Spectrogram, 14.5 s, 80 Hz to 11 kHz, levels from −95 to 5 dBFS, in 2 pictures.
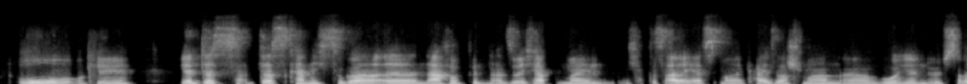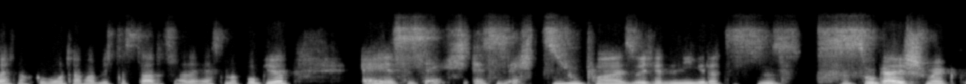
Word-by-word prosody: Oh, 175 - +5
okay. 150 - -2 0.4
Ja, 130 -1 +5
das 185 +8 +1
das 185 +4 +4
kann 180 0 +1
ich 170 -1 -3
sogar, 145 -3 +5
äh, - - -1
nachempfinden. 135 -2 +1
Also, 120 - -2
ich 130 +4 -1
habe 150 - +5
mein 130 -2 -2
ich - - -15
habe - - -24
das - - -12
allererste - - +3
Mal 155 +1 -2
Kaiserschmarrn, 150 +1 -1
äh, 130 -3 -2
wo 125 +1 +1
ich - - -2
hier 130 - -1
in 130 +2 -3
Österreich 165 +1 -2
noch 150 -1 -10
gewohnt 150 +1 -4
habe, 150 -1 -4
habe 145 -1 -4
ich 140 - -11
das 145 +1 -15
da 140 0 +3
das 140 0 -18
allererste 155 0 -6
Mal 140 - -5
probiert. 145 +6 +2 0.5
Ey, - - -2
es 110 -1 -5
ist 115 - -7
echt - - -8
es - - -7
ist - - -8
echt - - -10
super. 135 -1 0
Also, 115 -1 0
ich 125 - 0
hätte 125 -2 -1
nie 125 +1 +2
gedacht, 125 -2 -1
dass 135 0 -16
es 125 -3 -7
dass - - -10
es 125 -3 -4
so 135 -1 +2
geil 135 +3 +9
schmeckt. 125 -5 -1
140 Hz, 235 wpm, -23 LUFS, 130-150 Hz, 0.5 s, geil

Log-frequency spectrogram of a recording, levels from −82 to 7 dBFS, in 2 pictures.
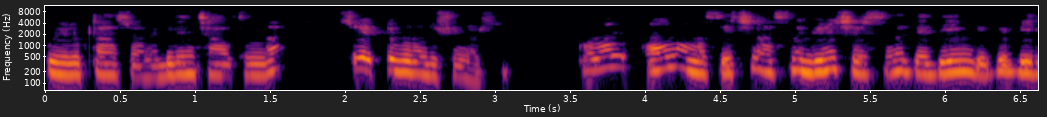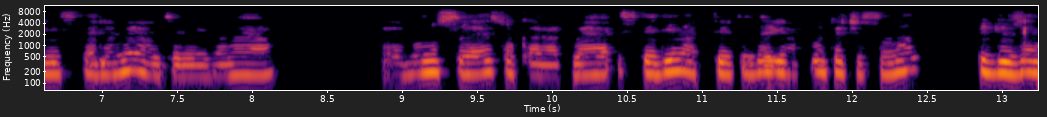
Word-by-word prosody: uyuduktan 170 -2 +2
sonra 150 -3 -6
bilinçaltında 165 0 -1 0.4
sürekli 430 - +4
bunu 185 -3 +2
düşünürsün. 150 +6 -9 0.5
Bunun 255 +4 -3
olmaması 215 -6 +2
için 240 - +1
aslında 200 +1 0
gün 200 +2 +8
içerisinde, 195 -3 +1
dediğin 185 +3 +3
gibi, 180 +4 0
bir 185 -1 +5
listeleme 175 +2 -2
yöntemiyle 155 -4 -5
veya, 165 +1 -5 0.7
ııı, - - -15
bunu 195 +2 +3
sıraya 195 -2 0
sokarak 165 -6 -6
veya 170 +1 -2
istediğin 200 -1 +2
aktiviteleri 180 -1 0
yapmak 190 +2 -2
açısından 180 +4 -2 0.4
bir 205 -4 +4
düzen 190 +1 +6
180 Hz, 130 wpm, -29 LUFS, 170-200 Hz, 0.7 s, gün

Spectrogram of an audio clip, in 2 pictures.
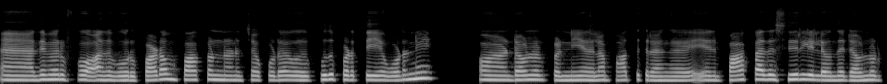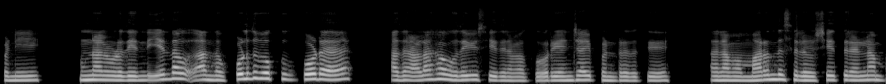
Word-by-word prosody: அ - - +1 0.2
அதேமாதிரி 225 +1 +2
ஃபோ 220 -1 -2
அது 200 0 +1
ஒரு 190 -1 +1
படம் 230 +3 +2
பார்க்கணும் 215 0 0
நெனைச்சா 200 0 -3
கூட, 200 - -3 0.2
ஒரு 195 -1 +1
புது 230 +2 +2
படத்தையே, 205 -1 0
உடனே 245 +7 +2 0.6
அ, - - +1 0.3
டவுன்லோட் 215 0 +1
பண்ணி, 195 0 0
அதெல்லாம் 195 0 -1
பாத்துக்கிறாங்க. 200 -2 -3 0.3
எ - - 0 0.2
பாக்காத 225 +1 +2
சீரியல்ல 230 -3 +2
வந்து, 195 0 0
டவுன்லோட் 195 +1 0
பண்ணி, 190 0 0 0.5
முன்னால 210 0 +3
உள்ளது 195 0 +2 0.3
எந்த 265 +3 +1 0.3
அந்த 205 -1 +1 0.2
பொழுதுபோக்குக்கு 260 -3 +2
கூட, 245 0 +6 0.7
அதை 200 0 0
அழகா 225 +4 +1
உதவி 205 +2 +1
செய்யுது 185 -2 -1
நமக்கு. 175 0 -6
ஒரு 185 0 0
என்ஜாய் 205 +1 0
பண்ணுறதுக்கு. 180 -1 -2 0.5
அது 190 0 0
நம்ம 190 0 +2 0.2
மறந்த 225 +3 +3
சில 200 -2 0
விஷயத்துலலாம் 200 +1 -1
205 Hz, 145 wpm, -22 LUFS, 195-220 Hz, 0.7 s, கூட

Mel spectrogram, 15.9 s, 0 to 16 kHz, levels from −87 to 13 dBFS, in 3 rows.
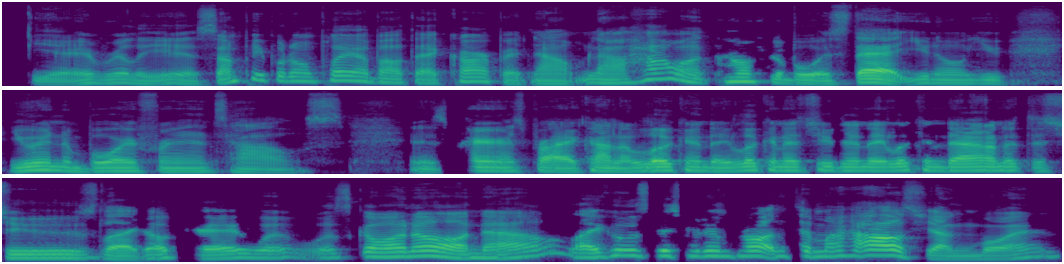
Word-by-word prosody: Yeah, 75 -2 -7
it 100 +7 -4
really 100 -5 -5
is. 85 -6 -6
Some 160 - -2
people 175 -3 -6
don't 150 -2 -4
play 175 +2 -1
about 120 -8 -3
that - - -4
carpet. 140 -12 -3
Now 85 0 -3
now, 105 -2 -3
how 215 - -1
uncomfortable 135 -9 -1
is 80 0 -4
that? 120 +6 +6
You 110 - -5
know, 95 -2 -5
you 95 0 -7 0.3
you're 115 +6 +2
in 125 -2 0
a 105 - -2
boyfriend's 95 -1 -2
house, 75 -6 -9 0.3
and - - -8
his 75 - -9
parents 110 -3 +2
probably 90 -3 +2
kinda 95 -1 0
looking, 115 +3 +2
they 100 -2 -1
looking 120 +1 0
at 115 -1 -1
you, 120 - -1
then 115 -1 -2
they 110 -1 +3
looking 115 0 -2
down 115 +1 +4
at 115 - -2
the 100 - -8
shoes, 125 +3 -2
like, 95 -4 +2
"Okay. 125 -2 0
What 135 +1 -3
what's 140 0 -9
going 170 +2 +2
on 170 -9 +5
now? 155 - 0
Like, 150 -4 +2
who's 210 0 -1
this 195 -1 -1
being 190 -1 -2
brought 190 +1 +3
into 180 +1 -4
my 180 +2 -2
house, 210 0 +6
young 95 0 -2
boy?" 105 +7 -2
115 Hz, 225 wpm, -24 LUFS, 100-145 Hz, 0.3 s, that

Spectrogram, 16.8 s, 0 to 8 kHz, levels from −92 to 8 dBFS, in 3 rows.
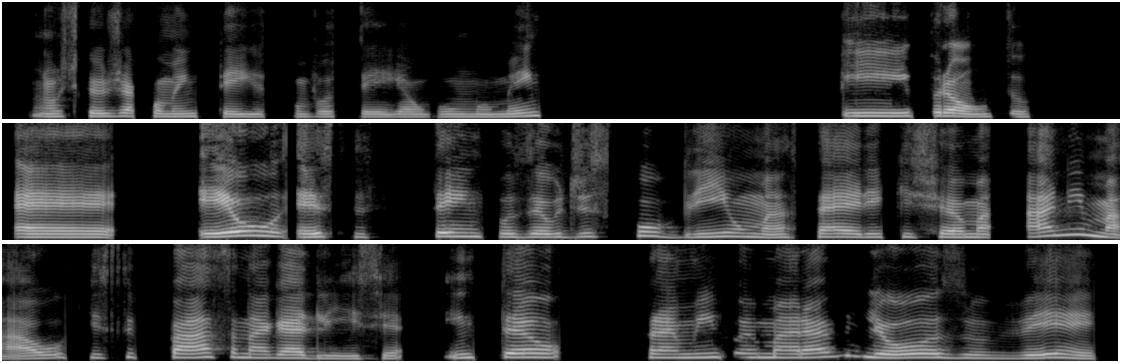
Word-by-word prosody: acho 185 0 -7
que - - -3
eu 195 - -1
já 205 +1 -3
comentei 180 -2 -5
isso 170 - -10
com 175 - -11
você 175 0 -11
em 165 0 -6
algum 165 +1 -7
momento. 175 +7 -4 1.5
E 215 0 0
pronto, 180 -5 0 0.5
eh. 210 -1 +5 0.4
Eu 285 +6 +8
esses 220 -1 0 0.3
tempos, 250 -4 +2
eu 220 0 +1
descobri 235 0 -3
uma 210 -5 -2 0.2
série 225 -1 +2
que 230 - -9
chama 210 -1 -1 0.2
Animal 280 - 0
que 240 - -10
se 255 +5 -13 0.2
passa 270 +2 +2
na 240 -3 0
Galícia, 190 -4 -1 0.2
então, 265 +2 +2 0.4
pra 245 -1 0
mim 260 +3 -2
foi 270 -2 -6
maravilhoso 255 - +1
ver 205 +2 -1
220 Hz, 125 wpm, -22 LUFS, 195-250 Hz, 1.5 s, Eu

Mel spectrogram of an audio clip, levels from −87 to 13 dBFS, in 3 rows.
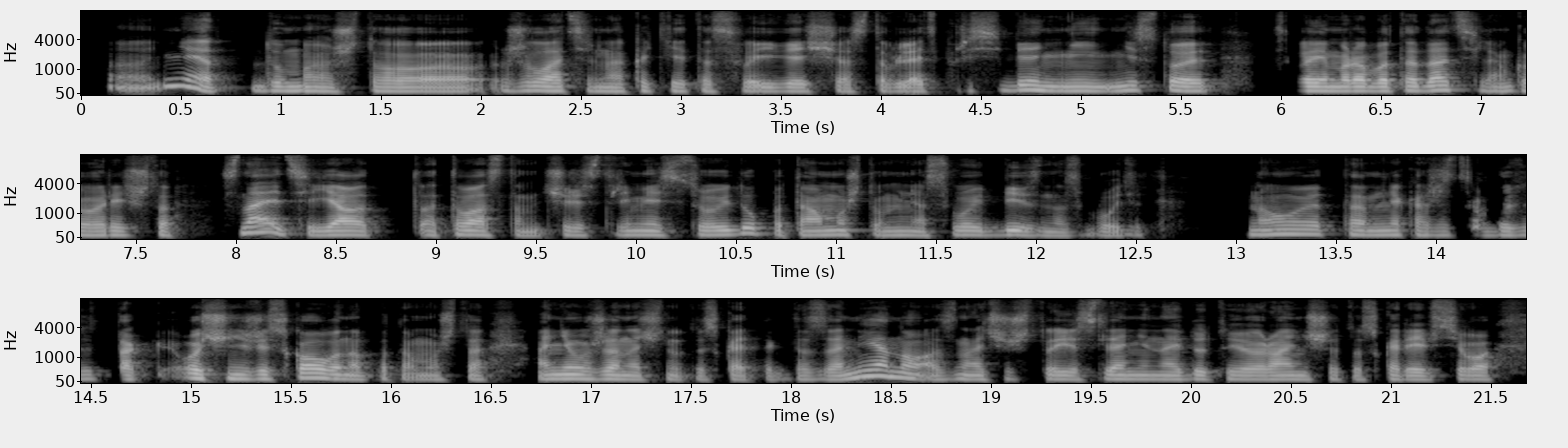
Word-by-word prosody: Нет, 235 +3 0
думаю, 125 -2 0
что 115 +3 +2
желательно 125 -3 +1
какие-то 115 -2 -5
свои 105 +2 -1
вещи 115 -1 0
оставлять - - -1
при - - -12
себе. 150 +2 0
Не 125 -2 +1
не 120 +4 0
стоит 130 -3 +2 0.2
своим 125 -1 +4
работодателям 125 +1 +4
говорить, 120 -1 0
что: - - -4 0.2
"Знаете, 115 - +2
я 120 +1 +7
вот 120 0 -5 0.2
от 120 +1 -5
вас 120 -2 +3
там 115 -3 -8
через 110 -3 -4
3 120 - -7
месяца 120 +1 -2
уйду, 130 +7 +2
потому 125 -5 -1
что 130 -2 -7
у - - -5
меня 115 -1 -3
свой 120 +4 -2
бизнес 110 -4 -2
будет". 125 -2 -9 0.4
Но 140 +3 0
это, 140 -2 -2
мне 125 +1 -1
кажется, 115 -2 -8
будет 115 +2 -7
так 115 - 0
очень 130 -3 +4
рискованно, 125 0 +4
потому 105 +1 -7
что 105 0 -5 0.2
они 125 +2 +3
уже 120 -1 +3
начнут 110 -2 -4
искать - - -4
тогда 110 - -9
замену, 145 - +2
а - - -2
значит, 115 0 -4
что 105 - -5
если 115 +1 0
они 115 -1 +1
найдут 115 0 -2
ее 110 -1 +1
раньше, 110 0 +1
то, 110 - -9
скорее 110 +1 0
всего, 110 +1 -1
120 Hz, 170 wpm, -25 LUFS, 115-130 Hz, 0.4 s, я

